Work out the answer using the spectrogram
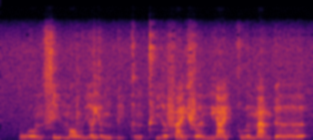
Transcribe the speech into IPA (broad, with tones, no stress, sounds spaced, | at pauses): w o˨˩ n s i˧ m ɔ˨˩ v i˧˥ ə̯ j ə˧˥ ŋ ɓ i˨˩ k ə˨˩˦ ŋ t̪ʰ i˧ ə̯ f a˨˩ j v əː˧ n j a˧˥ j k u˧ ə̯ m a˨˩˦ m ɗ əː˨˩˦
